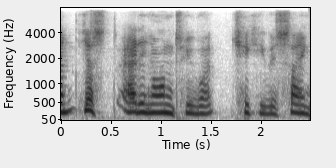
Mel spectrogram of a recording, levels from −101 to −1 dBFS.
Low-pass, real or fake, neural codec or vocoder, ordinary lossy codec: 7.2 kHz; real; none; AAC, 48 kbps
